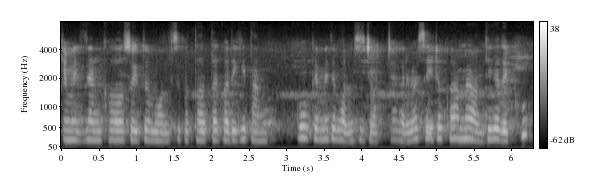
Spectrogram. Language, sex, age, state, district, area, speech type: Odia, female, 30-45, Odisha, Bhadrak, rural, spontaneous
